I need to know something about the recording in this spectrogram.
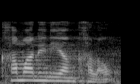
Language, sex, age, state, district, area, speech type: Bodo, male, 45-60, Assam, Kokrajhar, rural, spontaneous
